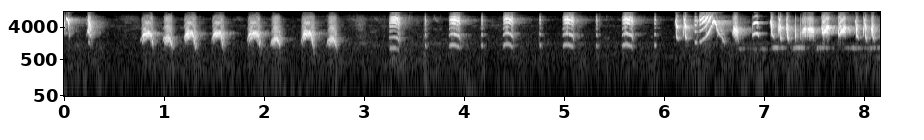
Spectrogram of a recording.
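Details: Long-tailed shrike, a kept songbird, in a lure recording meant to provoke silent shrikes into singing: a run of harsh, evenly spaced rasping notes, then quicker high chattering notes and scratchy trills toward the end.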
